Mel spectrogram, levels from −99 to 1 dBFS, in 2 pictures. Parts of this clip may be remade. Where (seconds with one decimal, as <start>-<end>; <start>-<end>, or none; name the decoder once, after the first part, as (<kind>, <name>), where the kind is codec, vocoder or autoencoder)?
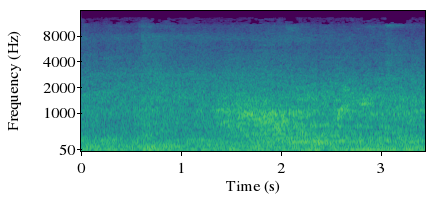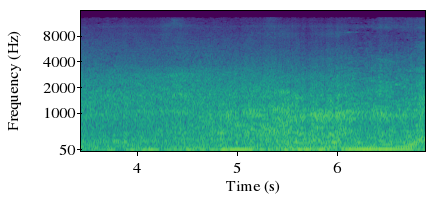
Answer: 3.8-4.5 (autoencoder, DAC-VAE); 5.2-6.1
